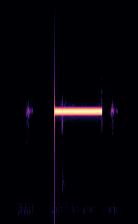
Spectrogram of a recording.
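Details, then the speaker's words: Short beeps, then a steady one-second high tone: a LabVIEW-simulated mechanical ventilator alarm sounding and the system stopping once set parameters (e.g., gas pressure) are exceeded. "Si sobrepasamos los parámetros establecidos, la alarma y el sistema se detendrá."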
